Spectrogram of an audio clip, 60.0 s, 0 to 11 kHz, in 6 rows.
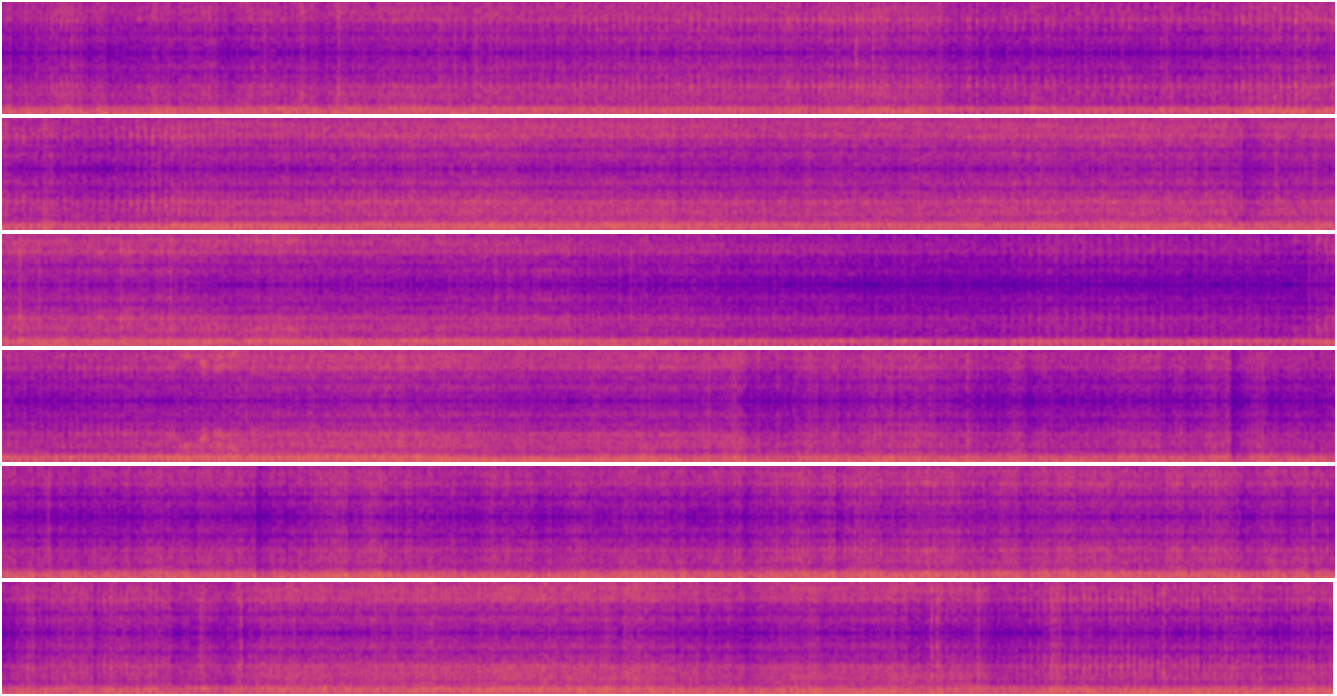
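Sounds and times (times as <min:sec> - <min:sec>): wind noise: 0:00.0 - 0:27.6, 0:29.2 - 0:59.9
motorcycle engine running: 0:00.0 - 0:59.9.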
